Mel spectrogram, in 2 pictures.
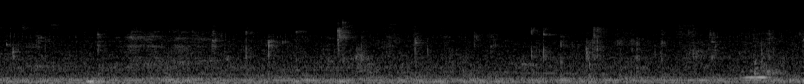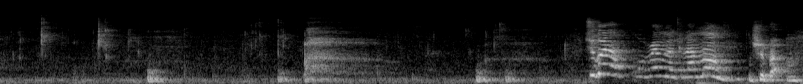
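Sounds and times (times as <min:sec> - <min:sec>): chewing and mouth clicks: 0:00.0 - 0:11.1
hummed mm sounds: 0:00.0 - 0:14.0.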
